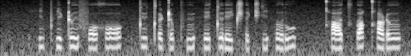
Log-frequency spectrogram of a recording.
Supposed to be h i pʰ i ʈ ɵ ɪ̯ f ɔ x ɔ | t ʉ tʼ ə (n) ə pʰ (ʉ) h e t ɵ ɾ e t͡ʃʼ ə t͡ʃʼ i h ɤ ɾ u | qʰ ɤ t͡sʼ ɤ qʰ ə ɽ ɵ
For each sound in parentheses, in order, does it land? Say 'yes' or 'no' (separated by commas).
no, yes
